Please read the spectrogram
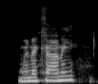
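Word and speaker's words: Winneconne: And then you can make fun of me for how I say like Winnicon. – Winnicani? – Oh, the E is pronounced?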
